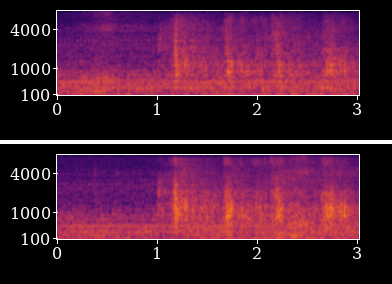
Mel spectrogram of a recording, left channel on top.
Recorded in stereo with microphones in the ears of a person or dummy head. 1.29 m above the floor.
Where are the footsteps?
75° right (ahead or behind), 4.5 m; by 2.9 s 65° right (ahead or behind), 4.5 m.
